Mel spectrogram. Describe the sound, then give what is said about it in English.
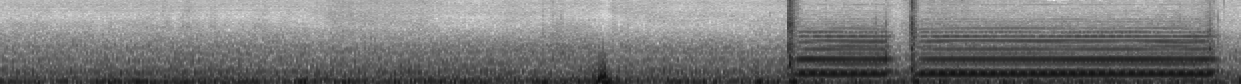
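A car horn honks while driving past a house: a short toot followed by a longer sustained blast over steady road and engine noise. “Do you know what I just did? Did you hear that? If you listened to yesterday's podcast, I said when I was going to drive by the house, I was going to honk my horn.”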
